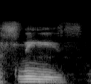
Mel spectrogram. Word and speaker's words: SNES: SNES or Ness ones it's it's pronounced the sneeze sneeze in the knees okay um but I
